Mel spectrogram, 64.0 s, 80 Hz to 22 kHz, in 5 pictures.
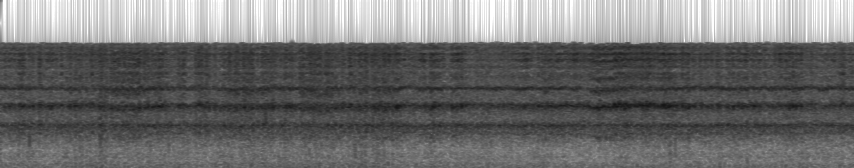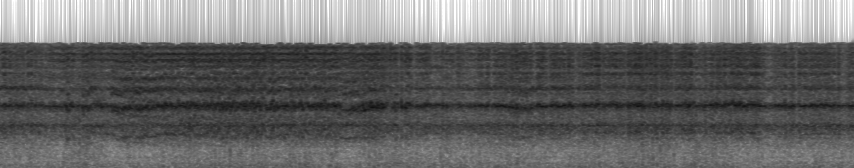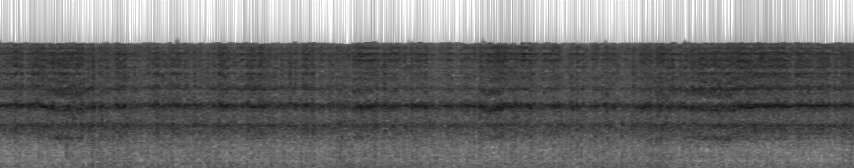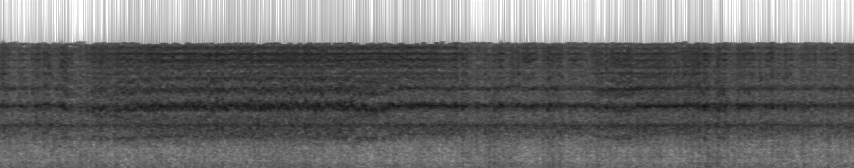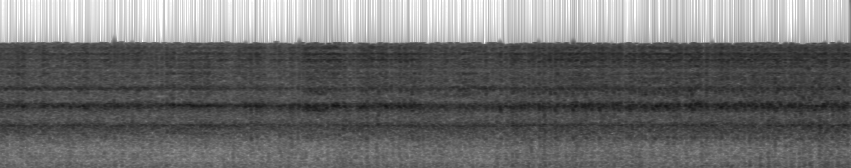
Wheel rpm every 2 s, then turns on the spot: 230, 220, 230, 230, 230, 230, 230, 210, 200, 220, 230, 230, 230, 230, 230, 230, 230, 230, 220, 220, 200, 190, 230, 230, 230, 230, 240, 230, 220, 220, 220, 230.
none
